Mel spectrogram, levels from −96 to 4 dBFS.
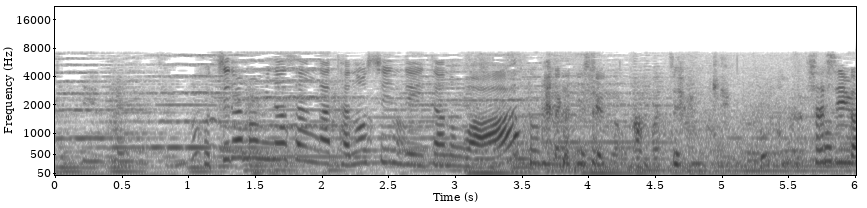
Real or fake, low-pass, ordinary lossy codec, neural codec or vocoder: real; 7.2 kHz; none; none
